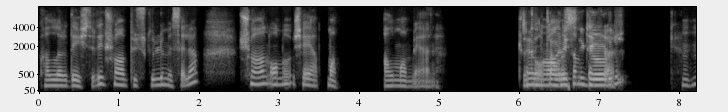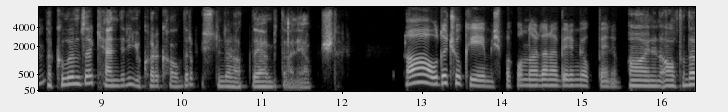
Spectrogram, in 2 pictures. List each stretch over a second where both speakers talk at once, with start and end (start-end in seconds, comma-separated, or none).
6.0-7.3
